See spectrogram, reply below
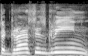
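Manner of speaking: very high-pitched, piping voice. Act out a man coming into a class of seated novices, in a high-pitched voice. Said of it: "He had a high-pitched voice".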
